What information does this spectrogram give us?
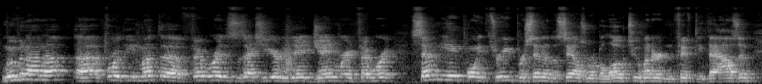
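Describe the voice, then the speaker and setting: A company president gives a monthly real estate market update in a fairly high, fast voice with few pauses, recorded from a distance in an echoey room. Folksy and emphatic, he jokes between figures, walks through his slides, and speaks directly to buyers.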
